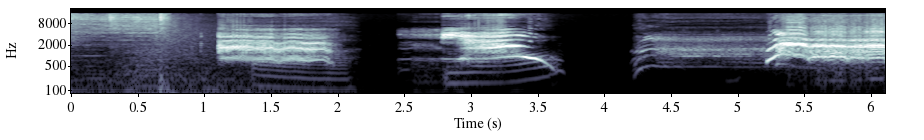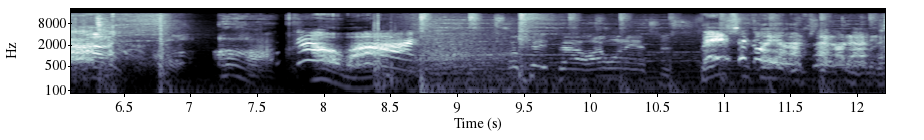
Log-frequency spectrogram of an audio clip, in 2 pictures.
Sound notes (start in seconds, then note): 4.2 scream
